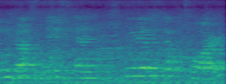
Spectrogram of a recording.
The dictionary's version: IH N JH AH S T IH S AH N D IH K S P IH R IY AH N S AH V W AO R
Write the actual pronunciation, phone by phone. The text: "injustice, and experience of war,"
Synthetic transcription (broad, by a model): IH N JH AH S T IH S AH N D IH S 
